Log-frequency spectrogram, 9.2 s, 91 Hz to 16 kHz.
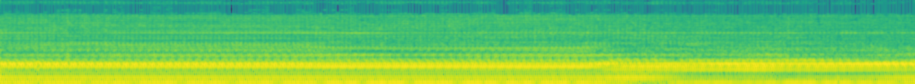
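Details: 1998 Honda CR-V running on open headers: loud, steady throaty drone with a gentle rev midway, even firing and no knocks or rattles; normal running.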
